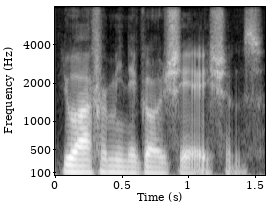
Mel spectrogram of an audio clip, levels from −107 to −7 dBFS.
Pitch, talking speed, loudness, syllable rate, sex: 105 Hz, 150 wpm, -18 LUFS, 5.4 syllables/s, male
